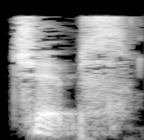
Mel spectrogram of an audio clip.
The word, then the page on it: chips: British English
